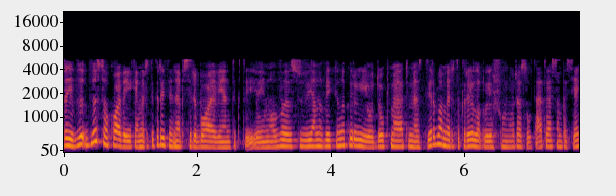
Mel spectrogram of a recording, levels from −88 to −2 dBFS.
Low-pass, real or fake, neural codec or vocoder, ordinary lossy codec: 5.4 kHz; fake; codec, 16 kHz, 16 kbps, FreqCodec, smaller model; MP3, 32 kbps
